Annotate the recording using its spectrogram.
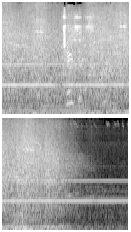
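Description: A loud blast roars and crackles, then fades away.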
